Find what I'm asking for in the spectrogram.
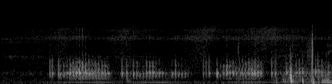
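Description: A Joy For All robot toy cat purrs as its belly is stroked, a soft, rhythmic mechanical purr with a low motor hum, pulsing in short bursts close by, with no voices.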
